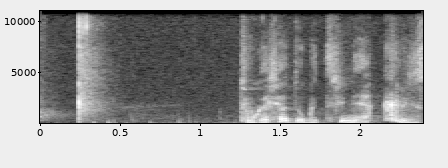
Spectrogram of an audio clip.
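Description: Two sharp clicks about a quarter second apart, then a man talking in the second half.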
